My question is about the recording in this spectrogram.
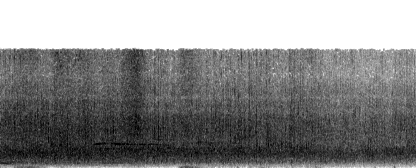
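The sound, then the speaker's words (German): Sustained applause from a large audience fills the whole stretch, a dense, steady wash of clapping hands that stays loud and even throughout, with no voices standing out. “mutig vorwärts gehen, das ist nochmal euer Applaus.”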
